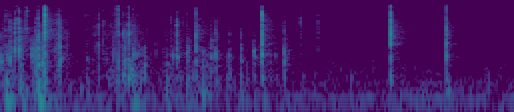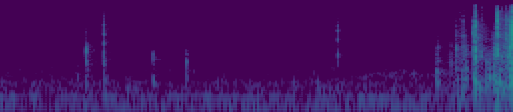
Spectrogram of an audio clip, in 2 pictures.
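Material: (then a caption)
Plastic, ice. Gloved hands grip and squeeze a large clear plastic bag, tied at the top and full of ice cubes. The plastic crinkles brightly and the ice crunches and clicks in dense bursts at the start and end, with sparser, quieter crackles in between.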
